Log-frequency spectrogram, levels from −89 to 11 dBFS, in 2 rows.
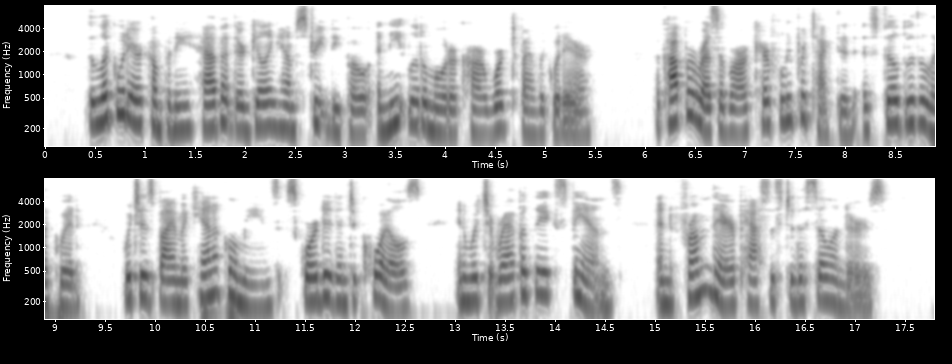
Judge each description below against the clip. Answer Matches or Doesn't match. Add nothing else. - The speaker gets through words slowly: Doesn't match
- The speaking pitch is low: Doesn't match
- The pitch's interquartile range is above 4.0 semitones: Doesn't match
